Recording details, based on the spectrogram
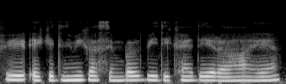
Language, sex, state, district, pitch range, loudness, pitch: Hindi, female, Arunachal Pradesh, Papum Pare, 185-200 Hz, -13 LUFS, 195 Hz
